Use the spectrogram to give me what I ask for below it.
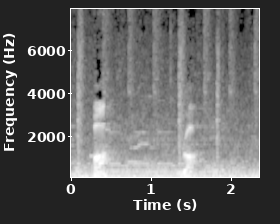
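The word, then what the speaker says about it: Borough: This word looks strange, but the pronunciation is actually quite simple. Ba-ra, ba-ra, ba-ra, Bara, Bara, Bara, Bara Market.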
